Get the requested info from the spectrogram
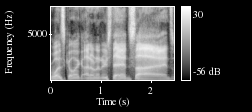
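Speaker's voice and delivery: high, drawn-out imitation of someone losing it; mock tearful meltdown. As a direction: wail it slowly, as if imitating someone in tears. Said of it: "in tears, losing it, being like".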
